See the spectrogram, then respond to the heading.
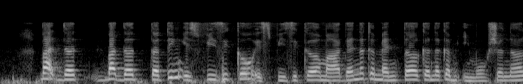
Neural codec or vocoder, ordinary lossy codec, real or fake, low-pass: none; none; real; 7.2 kHz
